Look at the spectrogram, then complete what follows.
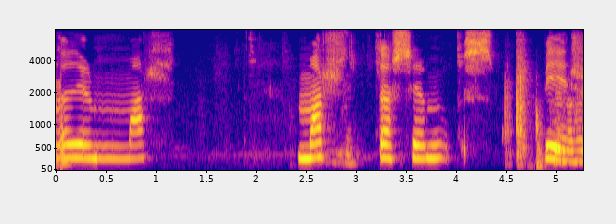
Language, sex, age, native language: Icelandic, female, 9, Icelandic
